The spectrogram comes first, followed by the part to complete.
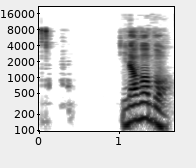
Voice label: "lavabo", Turkish

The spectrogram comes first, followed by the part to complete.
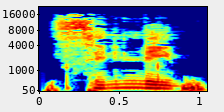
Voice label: "seninleyim", Turkish

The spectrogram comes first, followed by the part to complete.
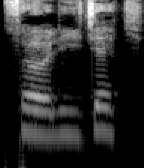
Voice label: "söyleyecek", Turkish

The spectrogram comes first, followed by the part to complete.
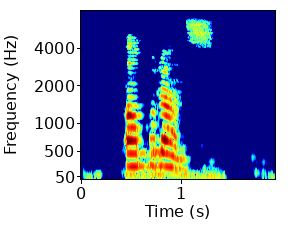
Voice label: "ambulans", Turkish

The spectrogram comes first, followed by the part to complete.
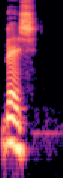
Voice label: "beş", Turkish

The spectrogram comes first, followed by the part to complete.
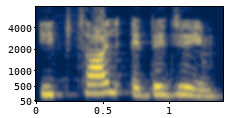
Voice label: "iptal edeceğim", Turkish

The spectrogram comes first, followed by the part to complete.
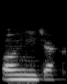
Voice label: "oynayacak", Turkish

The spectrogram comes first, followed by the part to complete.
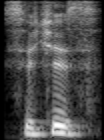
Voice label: "sekiz", Turkish

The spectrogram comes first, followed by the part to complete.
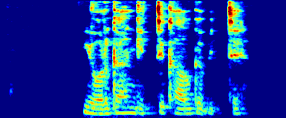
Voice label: "yorgan gitti kavga bitti", Turkish

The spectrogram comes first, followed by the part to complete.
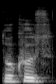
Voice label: "dokuz", Turkish

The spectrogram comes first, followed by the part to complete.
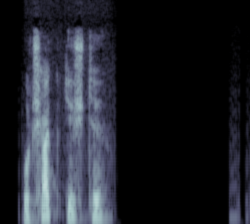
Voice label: "uçak düştü", Turkish

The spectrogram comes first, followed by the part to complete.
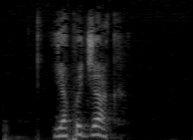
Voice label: "yapacak", Turkish

